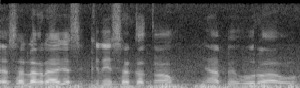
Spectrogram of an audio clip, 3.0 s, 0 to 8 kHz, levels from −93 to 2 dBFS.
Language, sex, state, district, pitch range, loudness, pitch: Hindi, male, Uttar Pradesh, Deoria, 120-145 Hz, -22 LUFS, 135 Hz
